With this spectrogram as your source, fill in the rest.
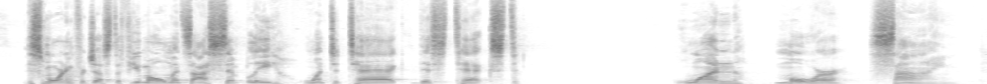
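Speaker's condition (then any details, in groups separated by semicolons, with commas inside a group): No condition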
